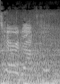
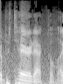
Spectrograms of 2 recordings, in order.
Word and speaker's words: pterodactyl: And the P is silent, but I still say pterodactyls.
